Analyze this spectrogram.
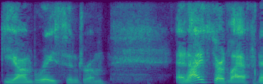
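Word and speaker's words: Guillain-Barré: He said, I think what you're experiencing is called Guillain-Barre Syndrome. And I started laughing. I said, Gilligan, what?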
